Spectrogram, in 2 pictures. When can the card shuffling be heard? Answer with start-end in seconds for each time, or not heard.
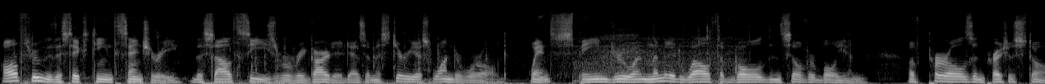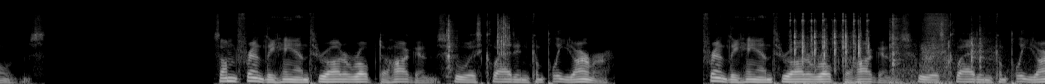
14.9-15.6.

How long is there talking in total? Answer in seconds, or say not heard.
18 s.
